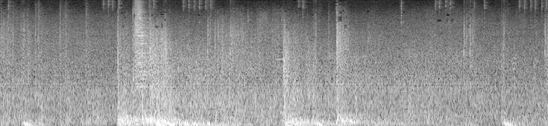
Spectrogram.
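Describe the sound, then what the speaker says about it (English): Warship cannons fire a broadside in the naval battle game Total War Empire, a string of heavy booms rolling out at uneven intervals over a constant battle rumble, with no talking. "Broadside, they are actually firing at us too."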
